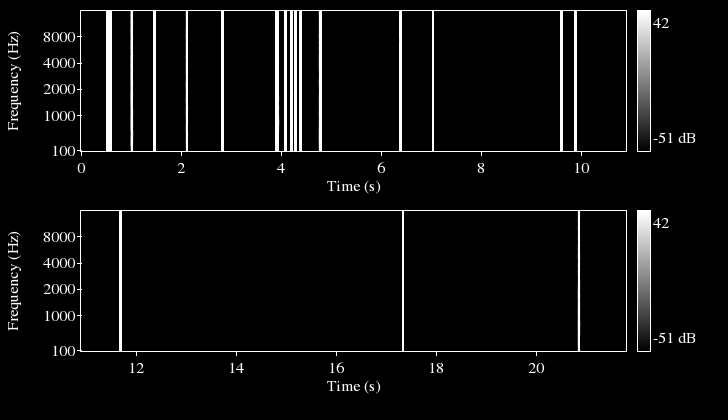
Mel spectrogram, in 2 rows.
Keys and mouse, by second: 0.8 click, 1.0 z, 1.2 click, 2.3 ctrl+s, 3.6 click, 5.4 click, 11.2 click, 14.9 click, 17.6 click, 18.5 click, 19.4 click.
